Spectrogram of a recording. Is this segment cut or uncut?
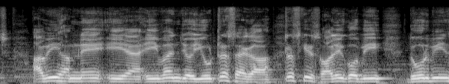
cut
